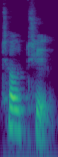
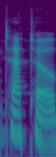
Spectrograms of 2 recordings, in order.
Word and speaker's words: Tautou: So the first, like T-O-E, toe, and two, T-O-O. That's how you pronounce it, Tautou. I'm probably going to continue saying tattoo because Tautou and that's fine.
